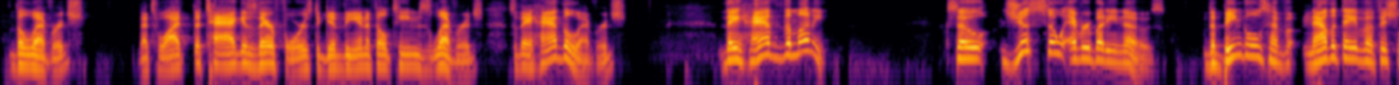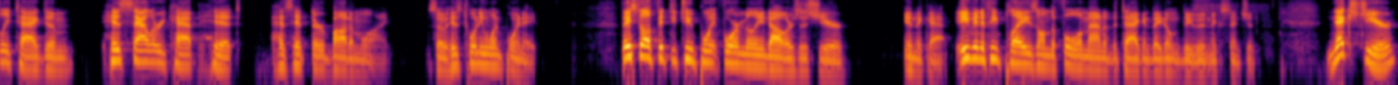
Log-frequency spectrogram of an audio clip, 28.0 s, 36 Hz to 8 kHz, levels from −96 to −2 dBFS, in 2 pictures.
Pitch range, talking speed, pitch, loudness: 115-180 Hz, 175 wpm, 140 Hz, -20 LUFS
